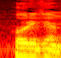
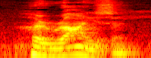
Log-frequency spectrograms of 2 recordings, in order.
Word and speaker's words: horizon: হরিজন না, এটা কি, অনেকে বলবে দেখা হরিজন, হরিজন না, horizon.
